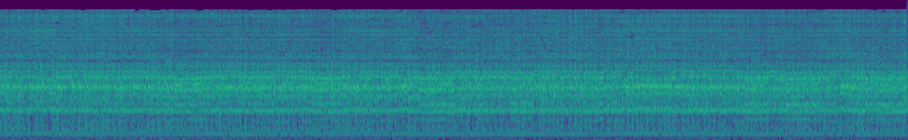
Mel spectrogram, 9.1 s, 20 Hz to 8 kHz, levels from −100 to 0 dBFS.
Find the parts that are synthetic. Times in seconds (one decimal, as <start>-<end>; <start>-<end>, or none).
0.0-9.1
